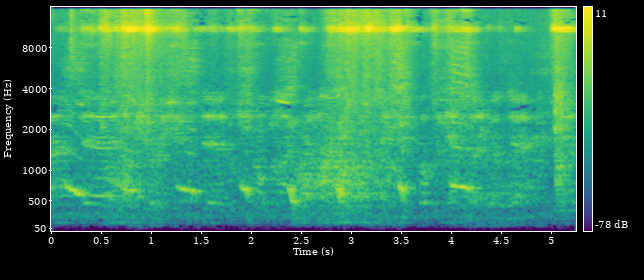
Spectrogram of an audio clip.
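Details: Two Staffordshire bull terriers, aged 19 months and 9 months, playing and dancing: short, thin, whining yips and whimpers come about once a second, mixed with a person's quiet voice.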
